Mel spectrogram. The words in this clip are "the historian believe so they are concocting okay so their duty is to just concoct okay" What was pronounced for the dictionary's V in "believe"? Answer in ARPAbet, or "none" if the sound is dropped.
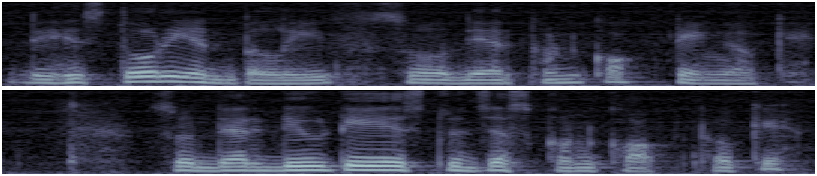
F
